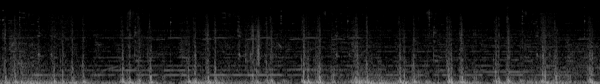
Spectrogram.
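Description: Horse hooves clip-clop at a steady trot in Assassin's Creed III, crisp repeated hoof strikes close by with the odd whinny mixed in, set against game ambience and no speech.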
